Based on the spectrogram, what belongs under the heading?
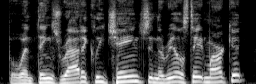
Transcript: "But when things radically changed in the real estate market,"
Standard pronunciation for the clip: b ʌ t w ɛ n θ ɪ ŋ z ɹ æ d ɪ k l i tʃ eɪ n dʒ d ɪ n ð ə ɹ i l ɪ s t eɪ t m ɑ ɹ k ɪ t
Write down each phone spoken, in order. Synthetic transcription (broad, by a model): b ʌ t w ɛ n θ ɪ ŋ z ɹ æ d ɪ k l i tʃ eɪ n dʒ d ɪ n ð ə ɹ i l s t eɪ t m ɑ ɹ k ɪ t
